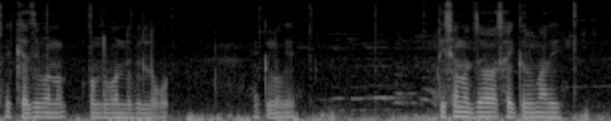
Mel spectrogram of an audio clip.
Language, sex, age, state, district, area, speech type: Assamese, male, 18-30, Assam, Goalpara, rural, spontaneous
